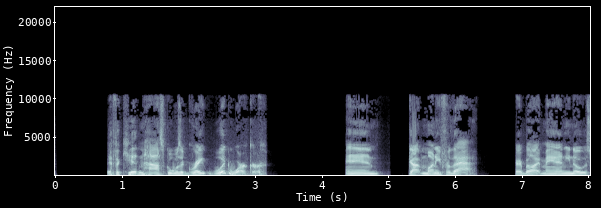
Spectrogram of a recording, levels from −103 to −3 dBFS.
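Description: Nothing technically wrong can be heard in this speech recording, and the signal stays steady throughout without any audible defect.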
